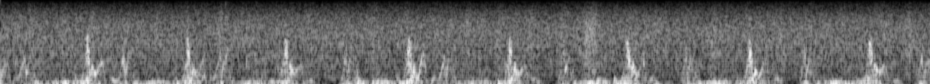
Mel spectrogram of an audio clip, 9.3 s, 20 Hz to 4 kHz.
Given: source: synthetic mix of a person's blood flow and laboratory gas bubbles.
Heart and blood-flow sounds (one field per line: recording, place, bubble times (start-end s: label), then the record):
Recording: Doppler ultrasound of blood flow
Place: precordium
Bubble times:
1.99-2.09 s: bubbles
2.23-2.79 s: bubbles
From the record:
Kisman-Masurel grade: 221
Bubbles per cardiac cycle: several, 3 to 8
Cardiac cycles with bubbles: 10 to 50%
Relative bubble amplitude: barely perceptible (0.100 to 0.250)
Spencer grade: 2 (many but less than half of the cardiac periods contain bubble signals, singularly or in groups)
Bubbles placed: only in the low amplitude regions of the cardiac cycle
